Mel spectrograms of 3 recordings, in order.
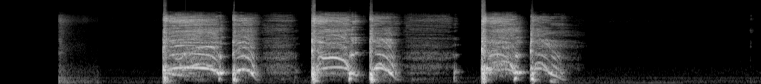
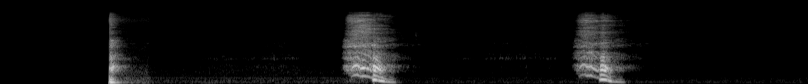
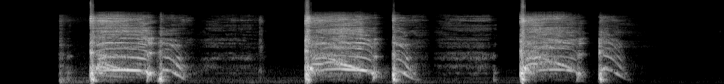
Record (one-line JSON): {"cough_length": "7.6 s", "cough_amplitude": 26028, "cough_signal_mean_std_ratio": 0.48, "exhalation_length": "8.1 s", "exhalation_amplitude": 26027, "exhalation_signal_mean_std_ratio": 0.26, "three_cough_length": "7.2 s", "three_cough_amplitude": 26028, "three_cough_signal_mean_std_ratio": 0.49, "survey_phase": "alpha (2021-03-01 to 2021-08-12)", "age": "65+", "gender": "Male", "wearing_mask": "No", "symptom_none": true, "smoker_status": "Ex-smoker", "respiratory_condition_asthma": false, "respiratory_condition_other": false, "recruitment_source": "REACT", "submission_delay": "1 day", "covid_test_result": "Negative", "covid_test_method": "RT-qPCR"}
